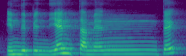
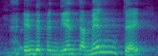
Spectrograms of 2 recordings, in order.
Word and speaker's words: independientemente: be pronouncing a word, which part do you lift up for the sound? The second to last. The second to last. So it could be 10 syllables, could be one syllable or two syllables. It's the second to last, right? So independientemente, independientemente, right?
